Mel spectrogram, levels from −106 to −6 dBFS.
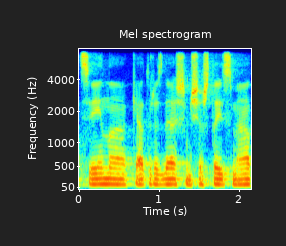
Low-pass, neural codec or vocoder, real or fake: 7.2 kHz; none; real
